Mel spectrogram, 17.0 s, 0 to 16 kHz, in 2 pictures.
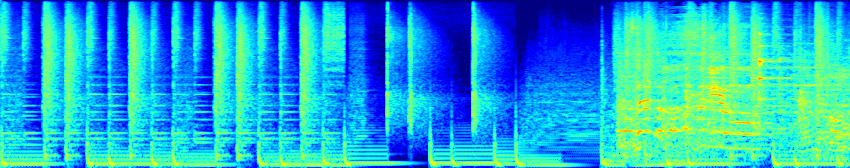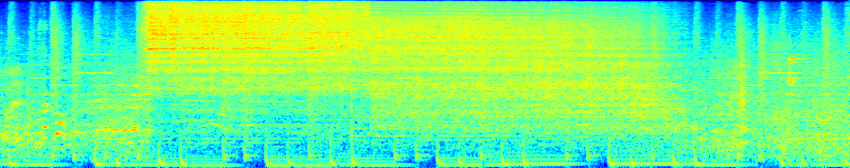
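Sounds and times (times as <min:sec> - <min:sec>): background music: 0:00.0 - 0:17.0
steam hissing: 0:09.9 - 0:15.4.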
